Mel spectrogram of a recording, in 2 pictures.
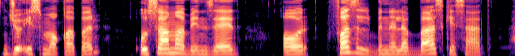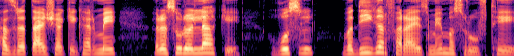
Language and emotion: Urdu, neutral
